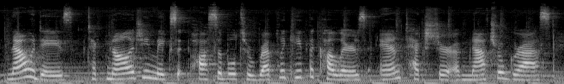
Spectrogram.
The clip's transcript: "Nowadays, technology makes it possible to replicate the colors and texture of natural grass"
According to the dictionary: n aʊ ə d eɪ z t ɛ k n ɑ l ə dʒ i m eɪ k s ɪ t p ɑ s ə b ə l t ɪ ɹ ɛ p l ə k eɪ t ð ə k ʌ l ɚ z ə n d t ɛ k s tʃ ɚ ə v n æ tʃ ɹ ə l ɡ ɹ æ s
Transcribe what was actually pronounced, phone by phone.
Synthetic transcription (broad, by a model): n aʊ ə d eɪ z t ɛ k n ɑ l ə dʒ i m eɪ k s ɪ t p ɑ s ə b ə l t ɪ ɹ ɛ p l ə k eɪ t ð ə k ʌ l ɚ z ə n t ɛ k s tʃ ɚ ə v n æ tʃ ɹ l ɡ ɹ æ s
